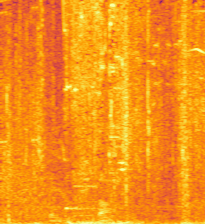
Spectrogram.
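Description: A bow shot in a video game fires an arrow.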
